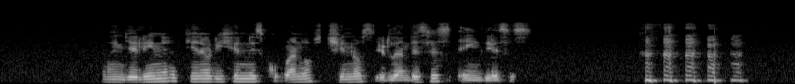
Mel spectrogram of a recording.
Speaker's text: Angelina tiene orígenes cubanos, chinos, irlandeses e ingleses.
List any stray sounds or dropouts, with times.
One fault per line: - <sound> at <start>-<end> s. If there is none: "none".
- laugh at 6.4-7.5 s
